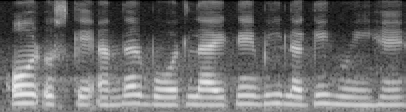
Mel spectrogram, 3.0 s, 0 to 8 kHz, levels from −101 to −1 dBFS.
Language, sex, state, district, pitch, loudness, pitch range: Hindi, female, Madhya Pradesh, Bhopal, 210 Hz, -18 LUFS, 205-235 Hz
